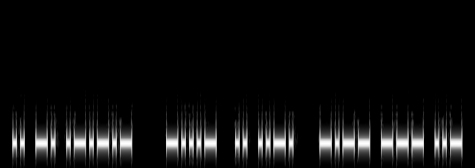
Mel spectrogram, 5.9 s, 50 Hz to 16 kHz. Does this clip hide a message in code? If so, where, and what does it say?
Yes: Morse code from 0.2 to 5.8 s, heard as a keyed tone, about 25 wpm, 600 Hz. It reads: IN. <BT> IF YOU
